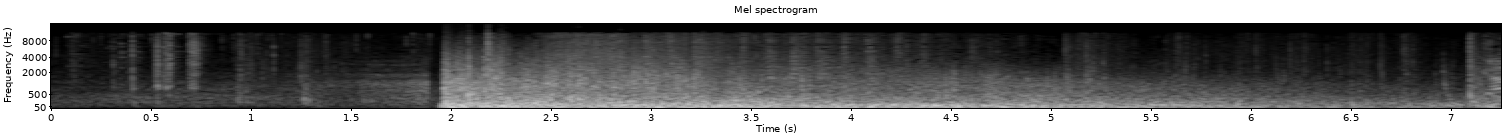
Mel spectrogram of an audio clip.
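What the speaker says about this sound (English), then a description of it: "enemy cruise missile incoming!" A video-game enemy cruise missile strikes with a sudden loud blast after a quiet stretch of faint clicks, then a dense roaring rumble sustains and slowly fades for several seconds.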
